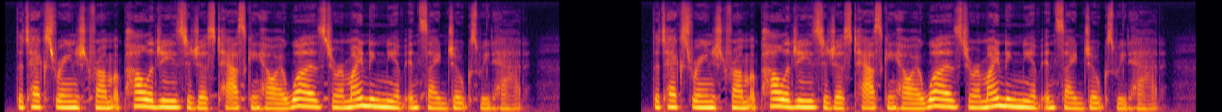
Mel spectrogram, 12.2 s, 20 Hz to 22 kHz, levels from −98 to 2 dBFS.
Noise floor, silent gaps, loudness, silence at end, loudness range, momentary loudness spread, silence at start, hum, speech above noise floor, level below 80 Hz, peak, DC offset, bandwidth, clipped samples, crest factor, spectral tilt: -84 dBFS; none; -13 LUFS; 0.65 s; 6 LU; 13 LU; 0.15 s; none; 72 dB; -54 dBFS; 0 dBFS; under 0.1%; 19 kHz; under 0.1%; 14 dB; -5.5 dB/octave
